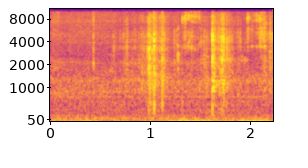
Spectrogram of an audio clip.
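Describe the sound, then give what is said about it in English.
A few sharp, crunchy bites of someone chewing ice, fairly quiet, with irregular crackling crunches clustered near the middle of the short clip and no talking. “I don't drink ice, I chew it.”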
